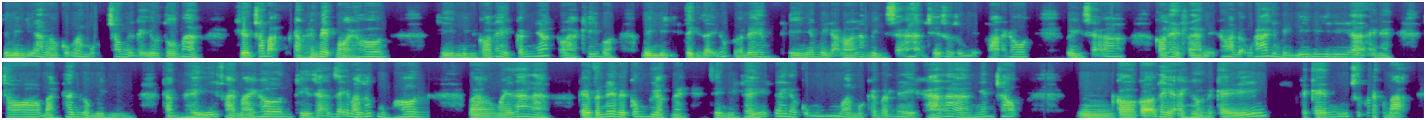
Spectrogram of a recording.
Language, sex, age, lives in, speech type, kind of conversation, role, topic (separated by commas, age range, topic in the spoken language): Vietnamese, male, 20-24, Vietnam, conversation, advice, advisor, Vì sao tôi mệt suốt ngày dù ban đêm ngủ đủ giờ?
